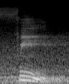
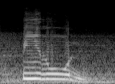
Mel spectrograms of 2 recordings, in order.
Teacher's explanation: Ada hembusan dulu yang keluar. Kalau nggak ada keluar, jadinya pirun.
